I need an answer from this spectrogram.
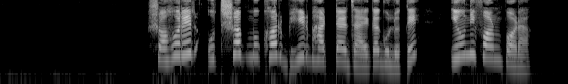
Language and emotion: Bengali, neutral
